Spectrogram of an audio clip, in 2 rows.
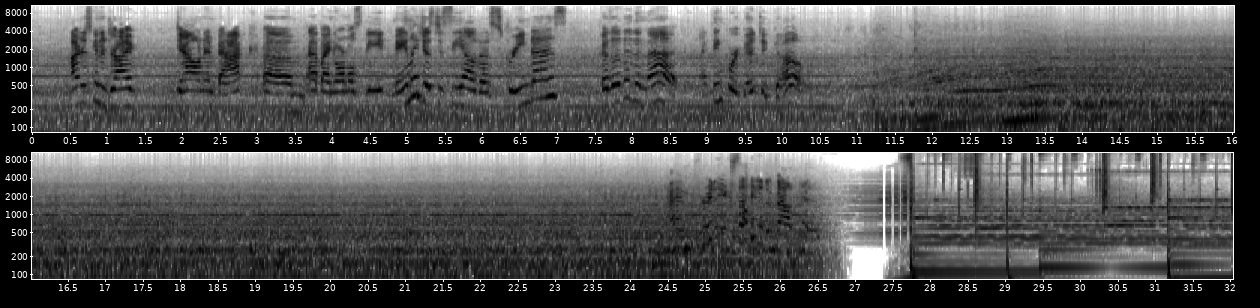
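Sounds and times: tractor engine running: 0.0 - 26.8, 27.6 - 32.0.

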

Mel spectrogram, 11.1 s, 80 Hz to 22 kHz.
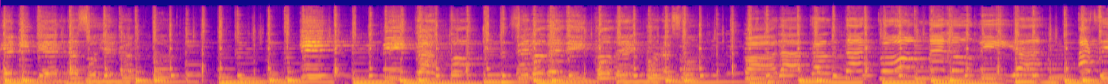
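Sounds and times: instrumental salsa music: 0.0 - 11.0.

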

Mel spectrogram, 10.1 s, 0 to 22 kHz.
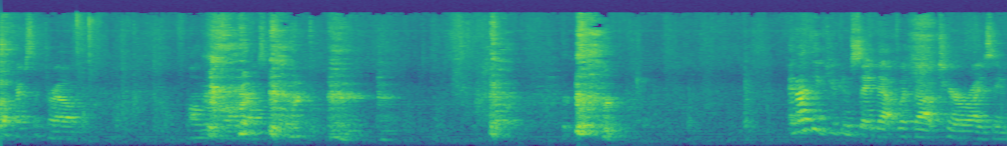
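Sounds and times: person coughing sharply: 2.0 - 4.0, 4.8 - 6.3.

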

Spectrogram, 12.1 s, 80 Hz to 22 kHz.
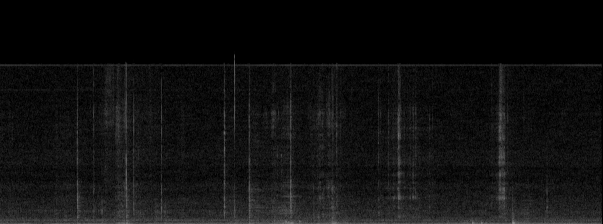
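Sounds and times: steady low hum: 0.0 - 12.0
hamster clicks and rustles: 7.5 - 8.7, 9.5 - 10.4.

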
